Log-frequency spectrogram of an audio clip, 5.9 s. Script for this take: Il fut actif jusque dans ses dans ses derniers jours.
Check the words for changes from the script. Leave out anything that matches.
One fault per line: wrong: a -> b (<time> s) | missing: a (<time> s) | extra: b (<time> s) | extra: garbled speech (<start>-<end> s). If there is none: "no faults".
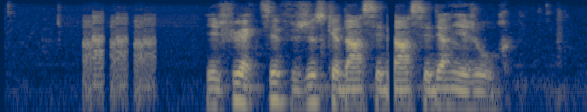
no faults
